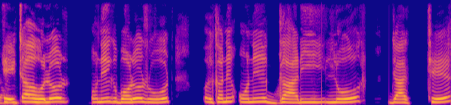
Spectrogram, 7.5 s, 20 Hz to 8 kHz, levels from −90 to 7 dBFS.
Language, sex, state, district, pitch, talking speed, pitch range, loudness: Bengali, male, West Bengal, Dakshin Dinajpur, 265 Hz, 80 wpm, 255-280 Hz, -12 LUFS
